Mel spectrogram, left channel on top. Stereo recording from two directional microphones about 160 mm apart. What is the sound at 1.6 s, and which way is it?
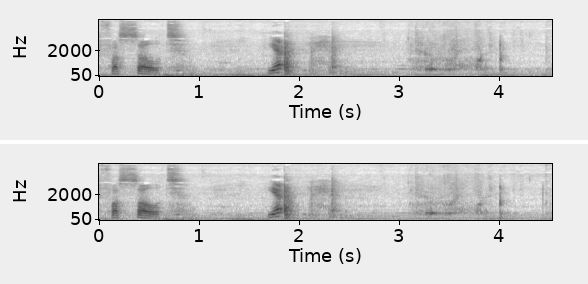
Speech, 15° right (ahead or behind).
